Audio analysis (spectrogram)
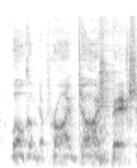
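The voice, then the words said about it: Very deep menacing character voice. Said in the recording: “my uh, Freddy Krueger impersonation ... that's the deepest you'll ever hear my voice go”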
